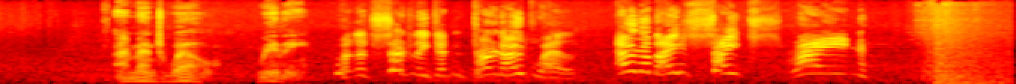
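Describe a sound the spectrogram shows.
A middle-aged man speaks angrily and loudly.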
